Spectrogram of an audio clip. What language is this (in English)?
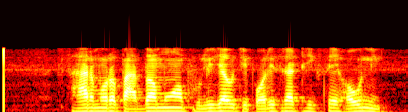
Odia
